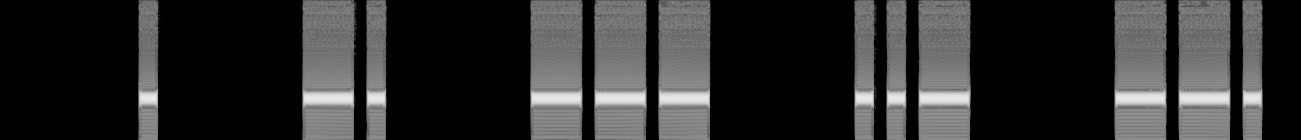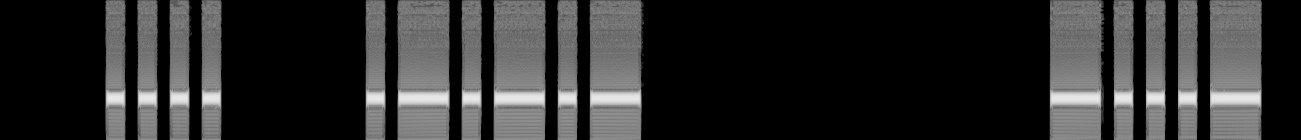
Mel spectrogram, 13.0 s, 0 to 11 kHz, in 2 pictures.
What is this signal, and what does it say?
Morse code, heard as a keyed tone, about 15 wpm, spaced as for 8 wpm, 1000 Hz. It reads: ENOUGH. <BT>
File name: qotdfiles / 8wpm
